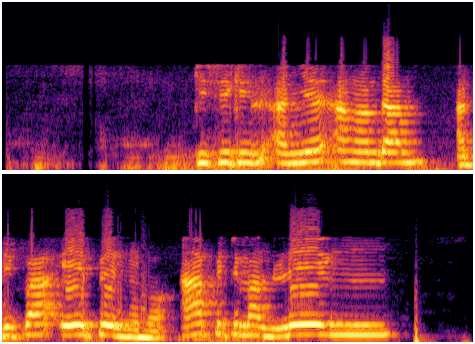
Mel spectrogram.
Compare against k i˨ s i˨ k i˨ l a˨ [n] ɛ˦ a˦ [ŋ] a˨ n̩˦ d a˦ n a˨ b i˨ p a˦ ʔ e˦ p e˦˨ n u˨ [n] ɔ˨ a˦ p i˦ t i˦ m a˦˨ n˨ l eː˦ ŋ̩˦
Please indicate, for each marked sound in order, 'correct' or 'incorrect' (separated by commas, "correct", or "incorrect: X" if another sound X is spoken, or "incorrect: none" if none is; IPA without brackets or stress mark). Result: incorrect: ɲ, correct, correct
